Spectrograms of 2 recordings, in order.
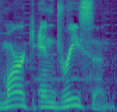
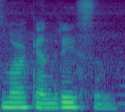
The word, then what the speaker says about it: Marc Andreessen: Anderson and entities place a software engineer named Marc Andreessen oh that's how you pronounce it and the reason is that did you know gaming I can't believe it it's Marc Andreessen right excuse me you follow butch and conveniently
